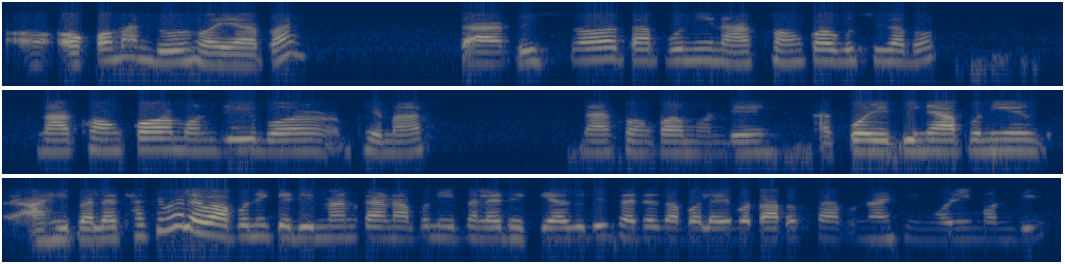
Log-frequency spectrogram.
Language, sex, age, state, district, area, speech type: Assamese, female, 45-60, Assam, Sonitpur, urban, conversation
